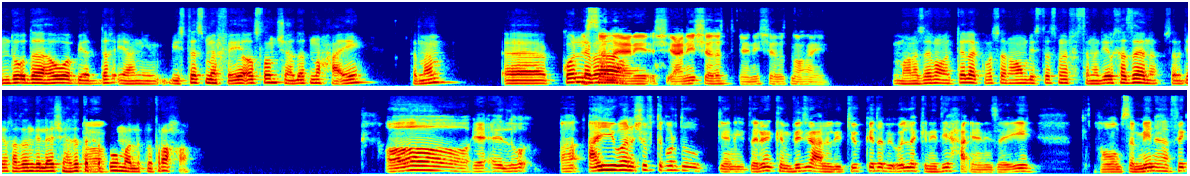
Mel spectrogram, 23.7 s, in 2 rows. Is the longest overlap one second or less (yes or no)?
yes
